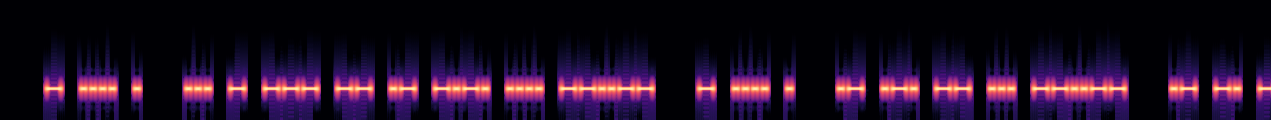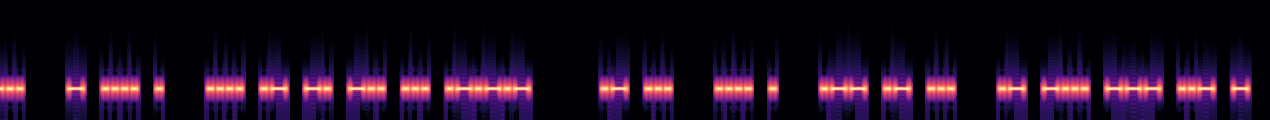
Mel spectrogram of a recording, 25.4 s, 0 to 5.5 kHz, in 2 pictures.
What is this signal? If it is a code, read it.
Morse code, heard as a keyed tone, about 25 wpm, spaced as for 22 wpm, 700 Hz. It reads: THE STOMACH, THE ARMS, AND THE HANDS. AS HE WAS ABOUT
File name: Pinocchio / Pinocchio ch3 18 25 ik1hge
